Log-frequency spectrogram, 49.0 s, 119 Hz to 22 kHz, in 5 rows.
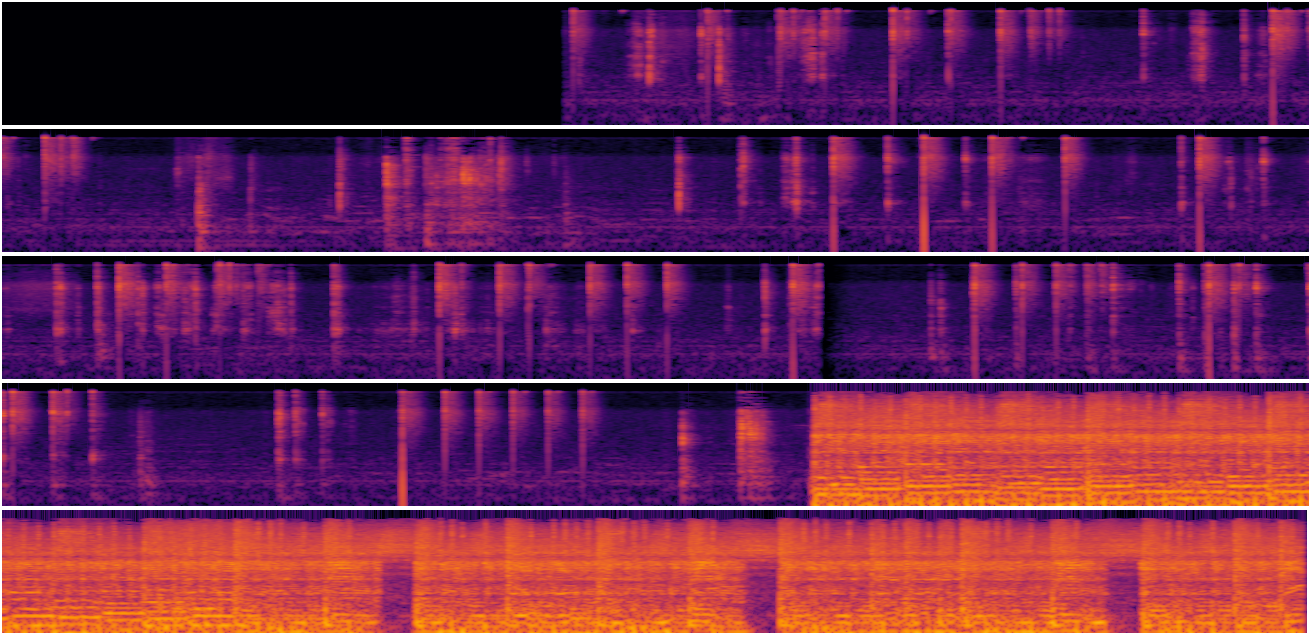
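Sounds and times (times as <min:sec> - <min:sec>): electric sparks crackling: 0:05.3 - 0:08.1, 0:09.4 - 0:10.5, 0:40.3 - 0:49.0.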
